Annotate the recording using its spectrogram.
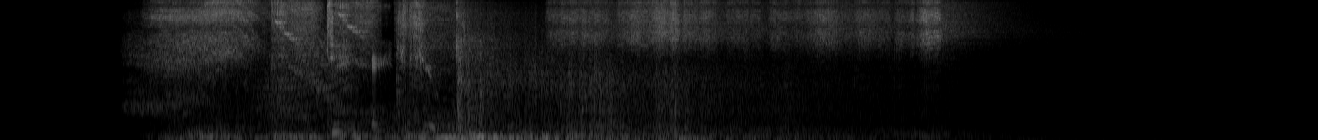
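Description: A sweeping whoosh swells with a deep rumble, then slowly fades.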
